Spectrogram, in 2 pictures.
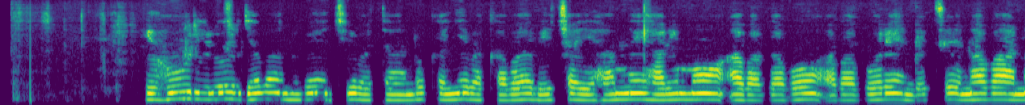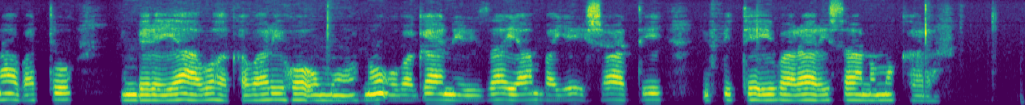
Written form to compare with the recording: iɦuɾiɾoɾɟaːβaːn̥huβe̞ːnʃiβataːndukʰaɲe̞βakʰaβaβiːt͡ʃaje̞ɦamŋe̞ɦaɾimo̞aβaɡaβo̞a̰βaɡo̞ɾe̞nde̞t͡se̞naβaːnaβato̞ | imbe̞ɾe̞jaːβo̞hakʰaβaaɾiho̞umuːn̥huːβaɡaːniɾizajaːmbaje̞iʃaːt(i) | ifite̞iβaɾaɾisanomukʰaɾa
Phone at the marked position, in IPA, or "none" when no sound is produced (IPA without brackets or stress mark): i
